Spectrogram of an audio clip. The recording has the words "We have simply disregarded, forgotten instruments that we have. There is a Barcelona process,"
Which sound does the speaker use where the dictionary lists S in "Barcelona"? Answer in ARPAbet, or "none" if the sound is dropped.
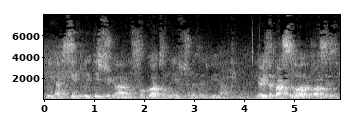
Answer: S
